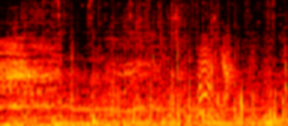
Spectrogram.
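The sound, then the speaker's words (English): Horse hooves clip-clop in a steady, rapid trotting rhythm as riders turn and ride away, and partway through a horse lets out a high, wavering whinny over the hoofbeats. “They turn and ride away towards the sun.”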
